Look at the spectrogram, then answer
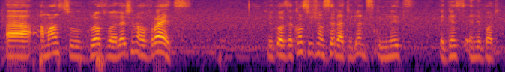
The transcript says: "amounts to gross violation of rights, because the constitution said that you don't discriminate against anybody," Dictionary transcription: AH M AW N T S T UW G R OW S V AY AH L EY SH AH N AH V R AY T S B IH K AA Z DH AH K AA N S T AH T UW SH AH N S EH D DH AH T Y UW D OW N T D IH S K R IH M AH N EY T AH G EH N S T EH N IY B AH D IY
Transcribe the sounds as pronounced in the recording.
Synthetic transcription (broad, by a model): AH M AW N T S T UW G R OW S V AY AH L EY SH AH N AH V R AY T S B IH K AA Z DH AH K AA N S T AH T UW SH AH N S EH D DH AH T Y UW D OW N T D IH S K R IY M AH N EY T AH G EH N S T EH N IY B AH D IY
